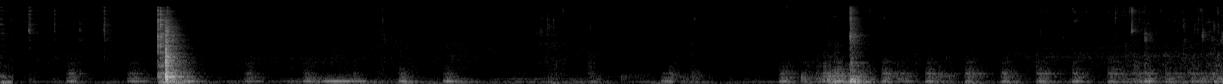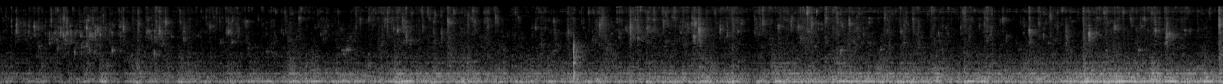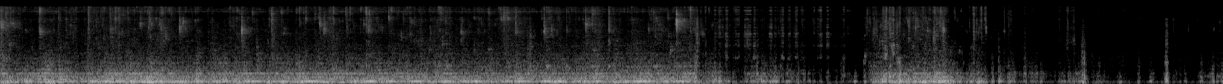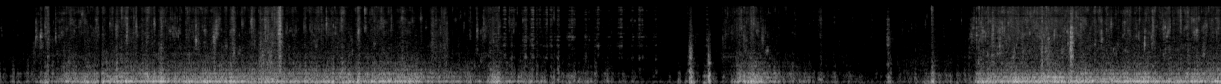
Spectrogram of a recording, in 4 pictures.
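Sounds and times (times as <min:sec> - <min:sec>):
tap water running into metal sink: 0:08.3 - 0:32.4, 0:33.0 - 0:35.4, 0:36.0 - 0:42.7, 0:43.5 - 0:45.1, 0:45.9 - 0:48.9.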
